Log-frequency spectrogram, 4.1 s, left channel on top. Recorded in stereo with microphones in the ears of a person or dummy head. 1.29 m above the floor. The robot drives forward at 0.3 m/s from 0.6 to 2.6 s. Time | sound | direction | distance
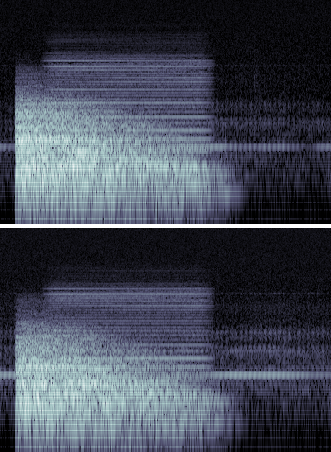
0.2 | an explosion | 85° left | 1.2 m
